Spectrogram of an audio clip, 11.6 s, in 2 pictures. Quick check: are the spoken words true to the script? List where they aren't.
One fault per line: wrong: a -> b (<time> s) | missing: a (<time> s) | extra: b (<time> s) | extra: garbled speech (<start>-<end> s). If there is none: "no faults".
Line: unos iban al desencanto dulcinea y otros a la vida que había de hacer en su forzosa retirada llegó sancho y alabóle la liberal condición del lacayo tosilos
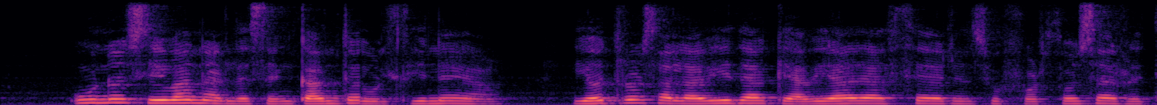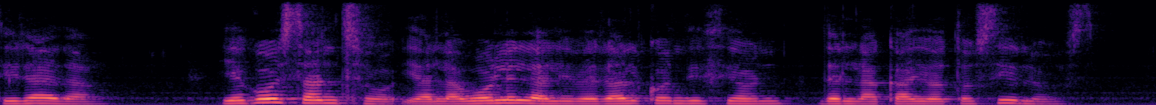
no faults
